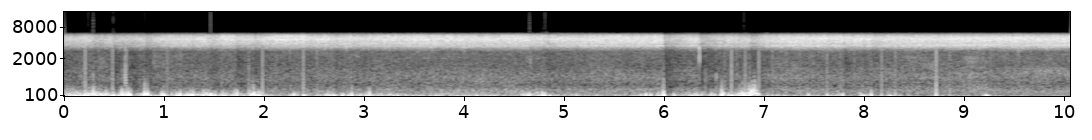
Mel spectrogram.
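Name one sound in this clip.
A train rumbles as it approaches in the distance.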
